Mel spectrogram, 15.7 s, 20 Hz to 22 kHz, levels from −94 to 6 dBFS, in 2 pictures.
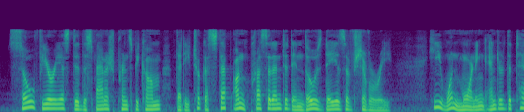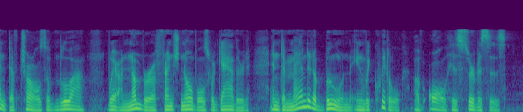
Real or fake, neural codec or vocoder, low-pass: real; none; 7.2 kHz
